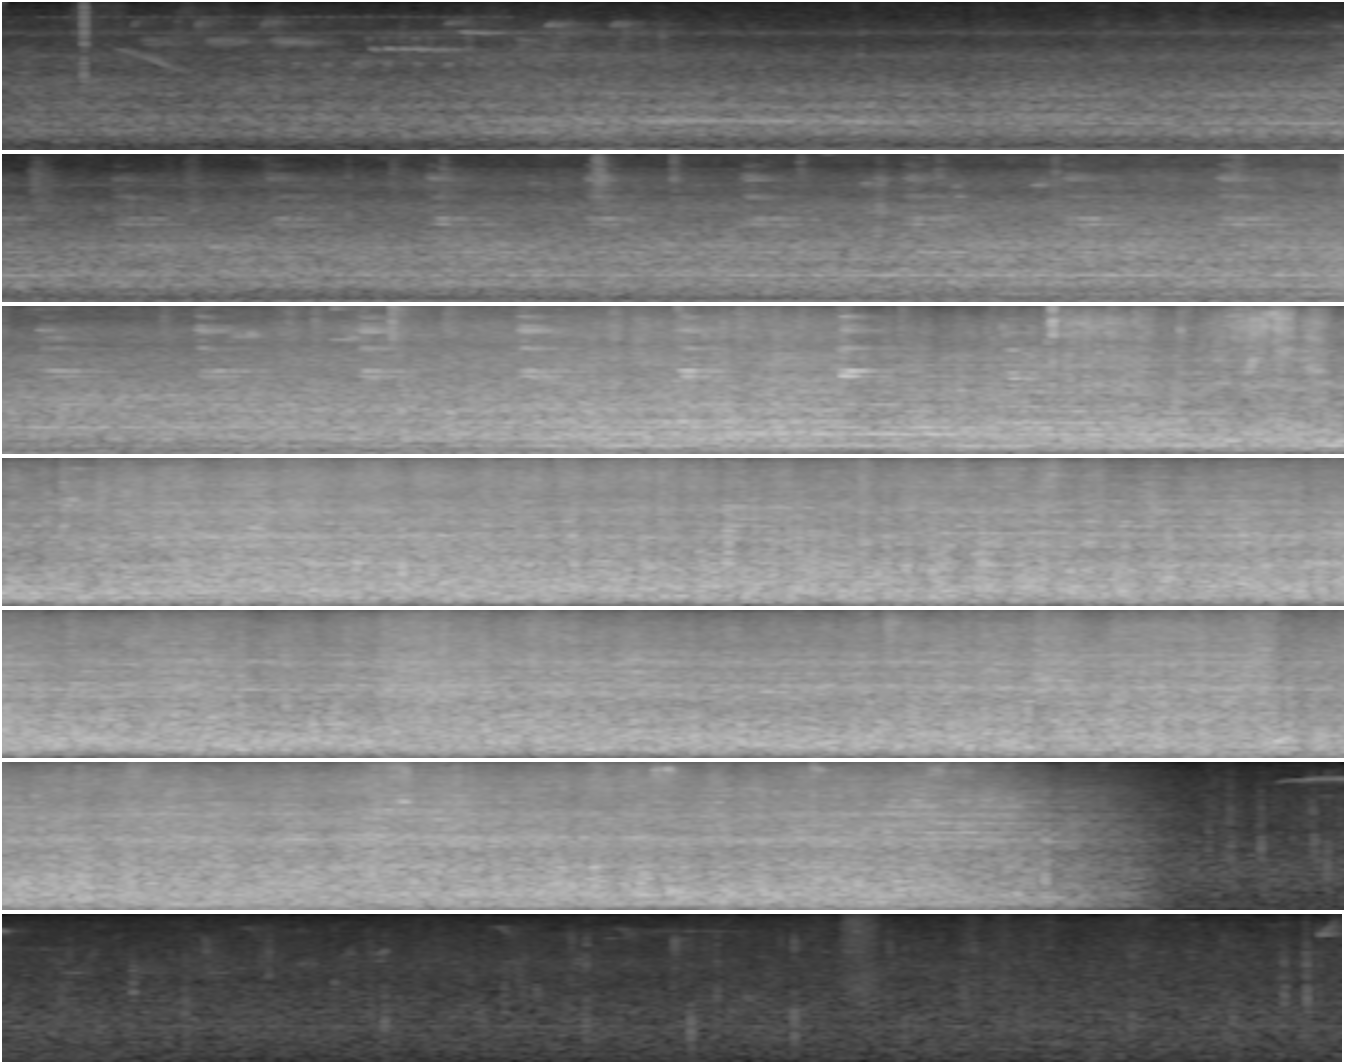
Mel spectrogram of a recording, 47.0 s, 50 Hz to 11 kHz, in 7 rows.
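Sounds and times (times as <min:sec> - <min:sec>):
diesel locomotive engines: 0:00.0 - 0:39.9
train wheels clacking over rail joints: 0:12.8 - 0:38.8.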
